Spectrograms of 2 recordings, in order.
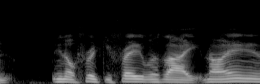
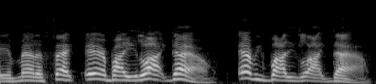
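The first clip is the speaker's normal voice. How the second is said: high, loud lockdown command; guard shouting orders; 10 semitones higher, 6 dB louder than usual. Retold or imitated. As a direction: call the whole block to lock down at full volume.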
